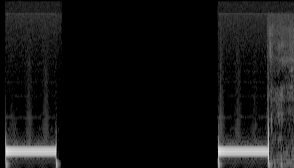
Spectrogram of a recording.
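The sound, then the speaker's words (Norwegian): An outgoing phone call's ringback tone: two steady, mid-pitched electronic tones, each about a second long, separated by a long silent pause, with a faint click at the end. “Så prøver vi sgu at ringe til ham også.”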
